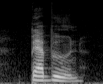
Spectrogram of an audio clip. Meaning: 1. An Old World monkey of the genus Papio, having dog-like muzzles and large canine teeth, cheek pouches, a short tail, and naked callosities on the buttocks 2. A foolish, stupid or incompetent person
- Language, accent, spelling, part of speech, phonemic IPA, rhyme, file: English, US, baboon, noun, /ˌbæˈbuːn/, -uːn, En-us-baboon.ogg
